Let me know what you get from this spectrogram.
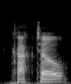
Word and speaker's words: Cocteau: Because I feel Cocteau? – Like Cocteau.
